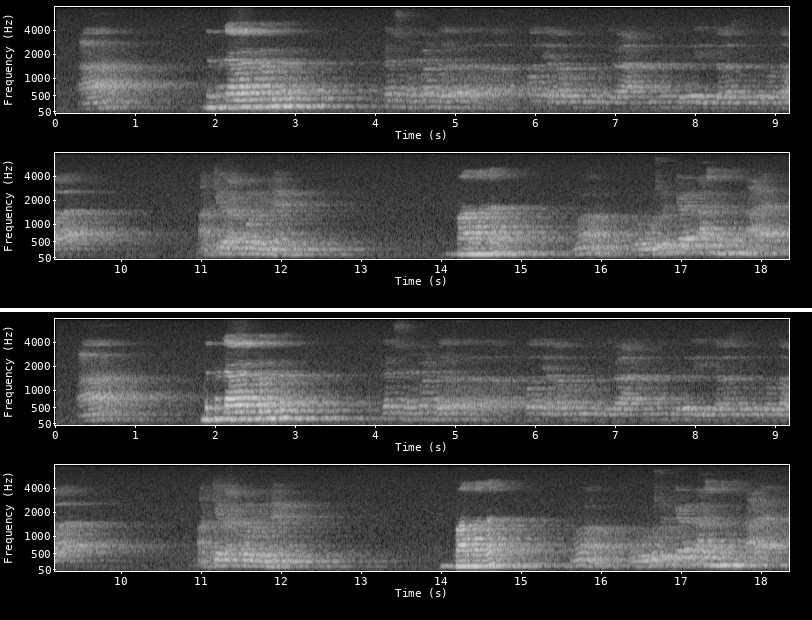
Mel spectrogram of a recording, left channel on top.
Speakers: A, on the right (about 70°); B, on the right (about 85°).
A: ಆ
B: ಫೆಂಡ ಯಾವಾಗಗ್ತಂತ
A: ಅತರ್ ಸ್ಟೈಫಂಡ್ ಅಕ್ಬದ್ ಎಲ್ಲಾ ಹುಡುಗರು ಬಂದಿಗಳ ಹಾಕ್ನಂತ ಅಂದಿದ್ರು ಈಗಲ್ಲಾ ಸುಲ್ ಬಂದಾವ ಆಕಿದ್ರೆ ಆಗ್ಬೋದು ಇನ್ನೇನ್
B: ಬಾರತಾಗ
A: ಹ್ಮ್ ಅದ ಹುಡುಗರು ಕೇಳಿದ್ರೆ ಆಗುತ್ತಪ್ಪ
B: ಬಂದಿ
A: ನಾಳೆ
